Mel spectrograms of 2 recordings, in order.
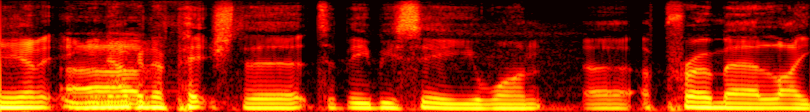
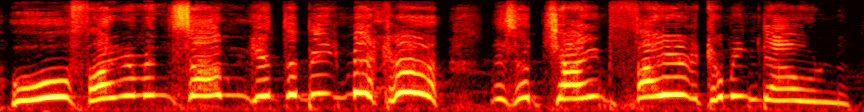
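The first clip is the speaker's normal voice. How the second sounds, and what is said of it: Cartoon child character voice. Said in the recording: “Is that your impersonation of Elvis? ... No, it's the kid that always starts the fires in Fireman Sam.”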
